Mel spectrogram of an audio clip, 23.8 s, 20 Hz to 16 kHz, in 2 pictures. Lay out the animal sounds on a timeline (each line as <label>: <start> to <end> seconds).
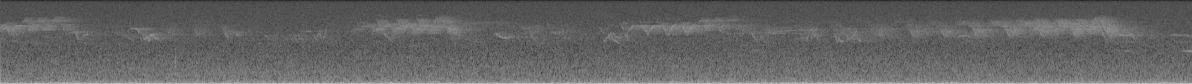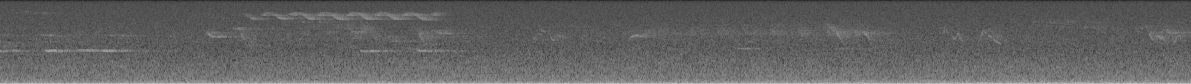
Chestnut-sided Warbler (Setophaga pensylvanica): 0.0 to 0.9 seconds
Red-eyed Vireo (Vireo olivaceus): 0.0 to 23.8 seconds
Ovenbird (Seiurus aurocapilla): 1.1 to 2.5 seconds
Chestnut-sided Warbler (Setophaga pensylvanica): 3.5 to 4.6 seconds
Chestnut-sided Warbler (Setophaga pensylvanica): 6.2 to 7.4 seconds
Eastern Wood-Pewee (Contopus virens): 7.2 to 8.4 seconds
Ovenbird (Seiurus aurocapilla): 8.3 to 11.0 seconds
Chestnut-sided Warbler (Setophaga pensylvanica): 10.2 to 11.2 seconds
Blue Jay (Cyanocitta cristata): 11.7 to 13.3 seconds
Black-and-white Warbler (Mniotilta varia): 14.2 to 16.4 seconds
Blue Jay (Cyanocitta cristata): 15.4 to 16.5 seconds
Ovenbird (Seiurus aurocapilla): 18.3 to 20.6 seconds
